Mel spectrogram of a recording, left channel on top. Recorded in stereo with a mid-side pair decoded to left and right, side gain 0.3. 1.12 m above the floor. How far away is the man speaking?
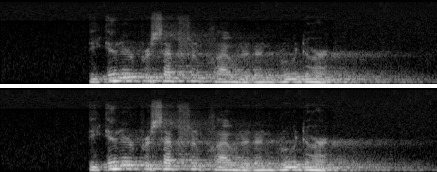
About 3 m.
